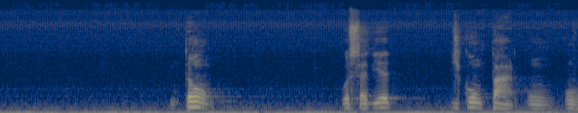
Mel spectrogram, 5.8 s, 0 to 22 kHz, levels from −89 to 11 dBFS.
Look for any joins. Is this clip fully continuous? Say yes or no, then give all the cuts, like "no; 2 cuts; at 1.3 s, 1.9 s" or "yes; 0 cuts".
yes; 0 cuts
